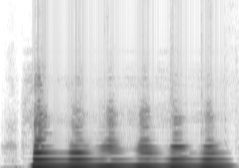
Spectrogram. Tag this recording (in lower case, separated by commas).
musical instrument, music, wind instrument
